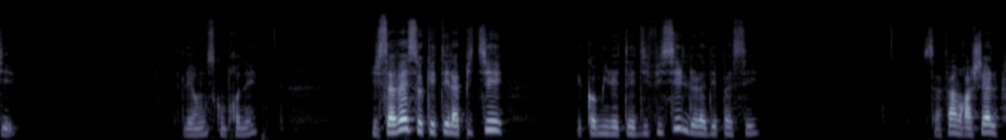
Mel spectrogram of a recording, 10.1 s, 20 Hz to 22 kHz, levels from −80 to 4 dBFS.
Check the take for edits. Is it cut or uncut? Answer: uncut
